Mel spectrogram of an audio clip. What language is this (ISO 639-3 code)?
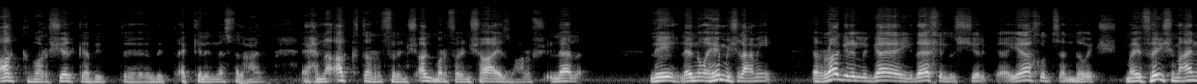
ara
